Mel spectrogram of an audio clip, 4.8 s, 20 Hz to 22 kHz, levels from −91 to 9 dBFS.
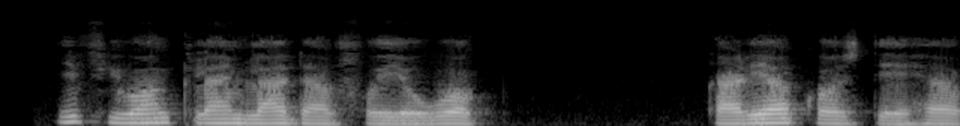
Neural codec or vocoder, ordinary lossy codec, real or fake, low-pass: none; AAC, 32 kbps; real; 10.8 kHz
